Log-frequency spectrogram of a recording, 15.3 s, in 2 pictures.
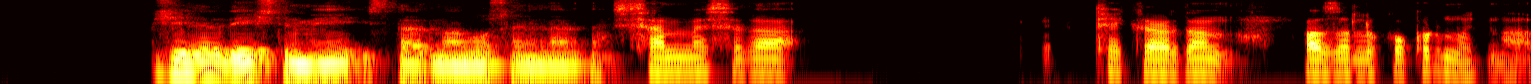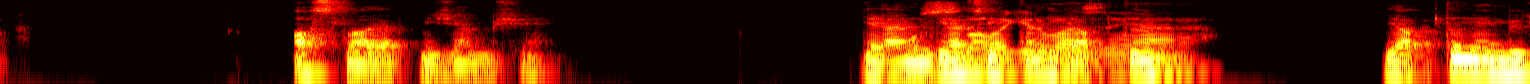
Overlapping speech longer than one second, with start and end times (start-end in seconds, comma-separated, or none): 12.2-13.6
